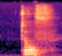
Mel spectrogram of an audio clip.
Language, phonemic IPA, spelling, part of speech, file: Dutch, /truf/, troef, noun, Nl-troef.ogg
- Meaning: 1. trump 2. asset, advantage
